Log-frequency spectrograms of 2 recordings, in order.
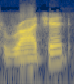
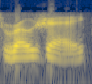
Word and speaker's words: Roget: And she told me, she said, when this book gets published, you've got to tell those Americans how to pronounce the name. Because in America, the name was first pronounced Roget. – I suppose. – When the book became a big hit in the 1920s due to the crossword puzzle craze. So the name is Roget, and it means little red man, and he had both sides of his family were French.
